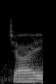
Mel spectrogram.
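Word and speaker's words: chi: Epsilon zero electric permittivity है और यह सिंबल जो है यह डाईइलेक्टिक की कैरेक्टरिस्टिक है और उसको प्रोनाउंस किया जाता है चाय ई चाय सी एच आई चाय और उसको इलेक्ट्रिक ससेप्टिबिलिटी कहा जाता है।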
